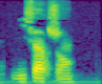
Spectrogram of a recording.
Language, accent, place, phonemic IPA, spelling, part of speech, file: French, France, Lyon, /vi.faʁ.ʒɑ̃/, vif-argent, noun, LL-Q150 (fra)-vif-argent.wav
- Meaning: 1. quicksilver; mercury 2. rapidness, agility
